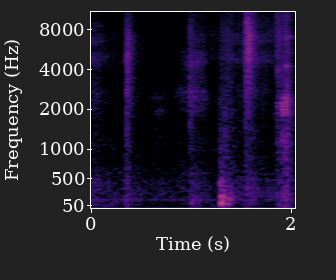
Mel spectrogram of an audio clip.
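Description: Mostly quiet, with a few faint taps and one dull thump a little past the middle from a toddler and a play ball on a hardwood floor. There are small breathy sounds from the toddler, one of them near the end.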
